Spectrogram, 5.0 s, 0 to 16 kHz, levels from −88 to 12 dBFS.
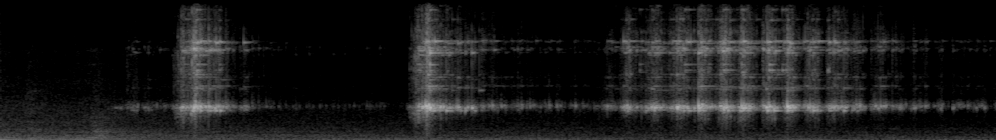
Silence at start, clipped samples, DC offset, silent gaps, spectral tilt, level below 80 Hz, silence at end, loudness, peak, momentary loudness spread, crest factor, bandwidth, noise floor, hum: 0 s; under 0.1%; under 0.1%; none; 1.5 dB/octave; -66 dBFS; 0.45 s; -27 LUFS; -8 dBFS; 18 LU; 24 dB; 16 kHz; -60 dBFS; none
